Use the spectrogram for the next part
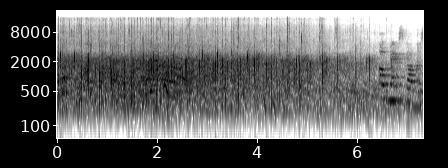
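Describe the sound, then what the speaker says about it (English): Audience applause for Mike at a high school Christmas choir concert: steady, dense clapping from a large crowd filling the room, thinning and fading out near the end. "So, round of applause for Mike."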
